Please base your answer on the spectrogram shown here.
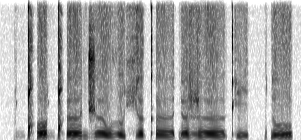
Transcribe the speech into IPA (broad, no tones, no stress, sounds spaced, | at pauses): ǃʼ o ǃʼ ɵː d͡ʒ ɵː w ð u ç ɵ kʼ ɵː ɗ ɵ ɮ ɵː kʼ i | ɗ u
